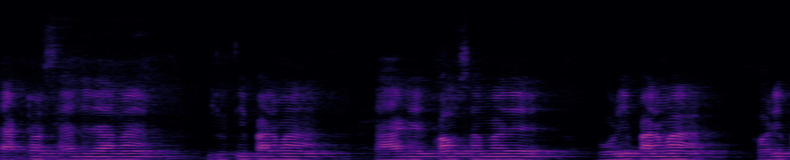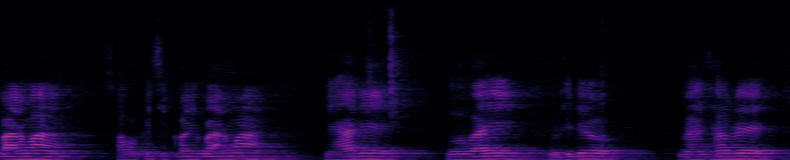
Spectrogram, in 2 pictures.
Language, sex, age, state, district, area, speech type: Odia, male, 30-45, Odisha, Balangir, urban, spontaneous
